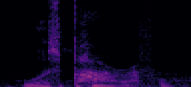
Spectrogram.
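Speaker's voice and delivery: a reverent whispered aside; hushed whisper. Real, not acted. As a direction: let it fall to a whisper. Hushed climax of the sermon.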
